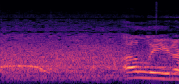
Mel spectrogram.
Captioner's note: cheering; applause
